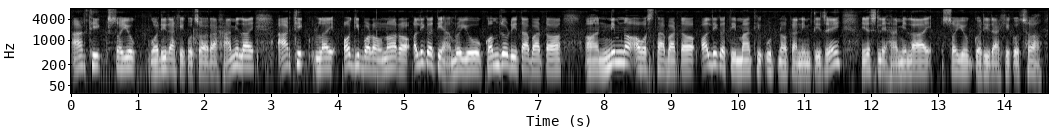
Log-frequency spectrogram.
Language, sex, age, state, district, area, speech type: Nepali, male, 30-45, West Bengal, Kalimpong, rural, spontaneous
